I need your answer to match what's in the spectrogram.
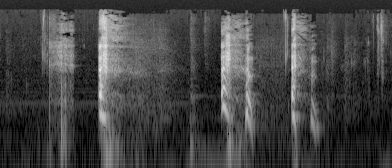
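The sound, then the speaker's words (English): A run of harsh coughs picked up by a microphone: a sharp loud burst followed by several shorter, rougher hacks spread over a few seconds, with no talking. “I managed to cough into the microphone.”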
